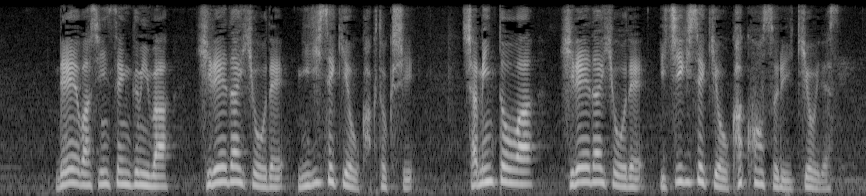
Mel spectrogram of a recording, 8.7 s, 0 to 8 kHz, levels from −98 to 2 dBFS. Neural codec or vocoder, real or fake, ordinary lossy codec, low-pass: none; real; none; 7.2 kHz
